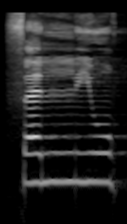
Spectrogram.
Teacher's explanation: Karena ada alif yang sebelumnya didahului fathah, maka cara bacanya qaf dipanjangkan 2 harokat saja.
